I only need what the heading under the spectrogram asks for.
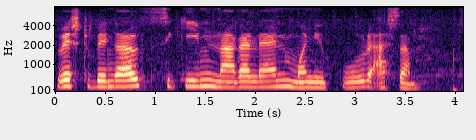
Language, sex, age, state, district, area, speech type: Nepali, female, 30-45, West Bengal, Kalimpong, rural, spontaneous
